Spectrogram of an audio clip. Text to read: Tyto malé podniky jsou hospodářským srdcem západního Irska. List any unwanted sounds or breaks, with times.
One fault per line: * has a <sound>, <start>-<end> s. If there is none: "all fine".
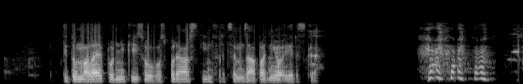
* has a laugh, 4.2-5.0 s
